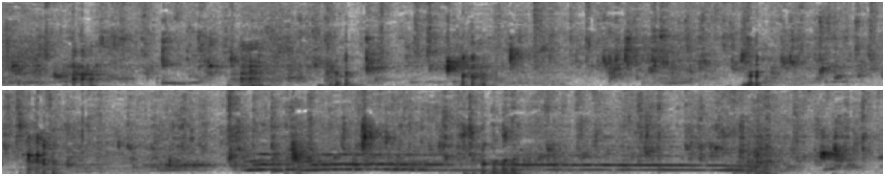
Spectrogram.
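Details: Country pig grunting in the sty during a farm visit: irregular low rough grunts, then a drawn-out whining squeal that holds a steady tone for over a second before more grunts, with water noise behind.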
